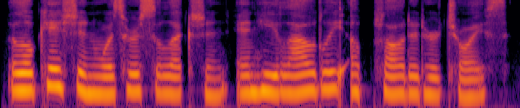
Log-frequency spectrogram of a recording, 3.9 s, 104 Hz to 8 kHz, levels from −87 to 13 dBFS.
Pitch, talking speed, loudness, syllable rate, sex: 200 Hz, 170 wpm, -17 LUFS, 5.3 syllables/s, female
